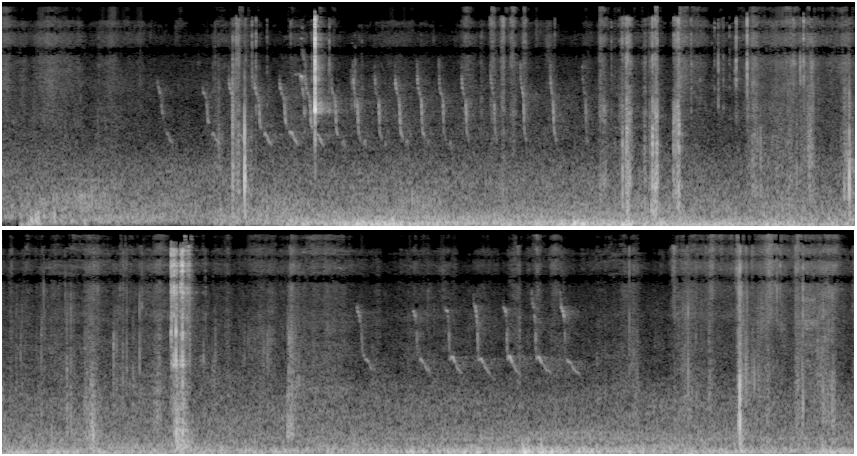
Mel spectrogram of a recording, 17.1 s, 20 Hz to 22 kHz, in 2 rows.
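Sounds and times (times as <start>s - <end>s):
bird chirping: 1.6s - 6.2s, 12.0s - 14.4s.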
